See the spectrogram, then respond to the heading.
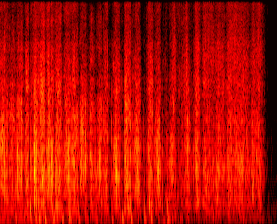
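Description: Long fingernails scratch fast and aggressively across a solid, watermelon-shaped foam sponge, raking both the foam rind edge and the red face. The result is a dense run of dry, bright scraping strokes that stays steady for about four seconds, then drops off into near silence.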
